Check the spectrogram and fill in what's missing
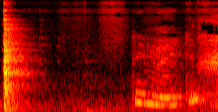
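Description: Freshly washed dishes clink and knock as they are stacked together, a sharp clatter at the start and again near the end, with people talking over the later part.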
